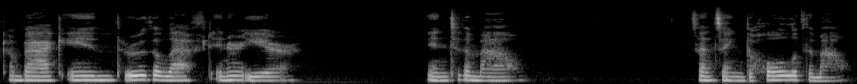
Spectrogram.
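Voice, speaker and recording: A woman teaching yoga nidra, giving gentle, deliberate guided meditation instructions with long pauses. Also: medium pitch, little pitch movement, creaky, breathy edge. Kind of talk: slow guided meditation narration.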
